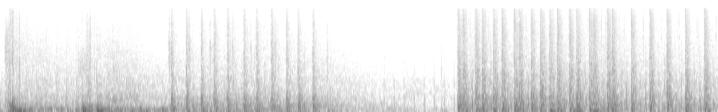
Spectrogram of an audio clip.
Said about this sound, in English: Just firing wildly, hoping to hit something.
